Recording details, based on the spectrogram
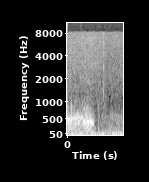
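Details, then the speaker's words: Rhonchi (dry rhonchi): a low-pitched, rumbling, snore-like added breath sound over the chest from mucus moving with air; often heard in pneumonia and bronchitis, usually clearing after coughing. "biasanya disebut dengan Ron key kering adalah bunyi nafas tambahan bernada rendah yang dihasilkan karena adanya pergerakan mukus atau cairan dengan udara yang lewat sehingga konsistensi mukus yang tidak Solid menyebabkan sedikit vibrasi sering terdengar pada neonomia dan bronkitis dan biasanya akan hilang Ketika batuk"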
